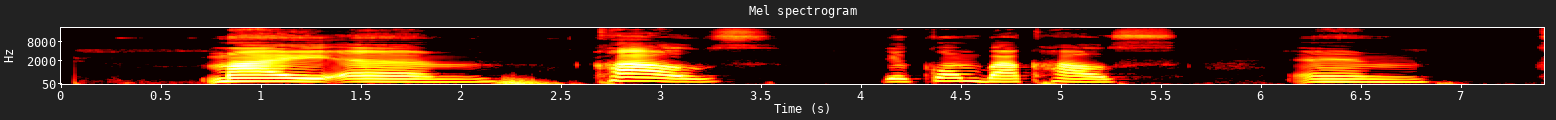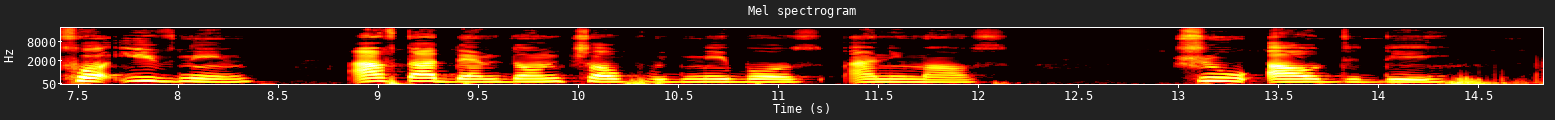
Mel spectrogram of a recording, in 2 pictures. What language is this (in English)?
Nigerian Pidgin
